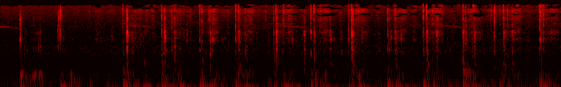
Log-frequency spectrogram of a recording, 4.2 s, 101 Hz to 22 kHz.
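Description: A screwdriver turning a small screw into the side plate of an Avet JX 6/3 fishing reel. The tool and metal parts make a run of faint, irregular clicks over low handling noise.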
